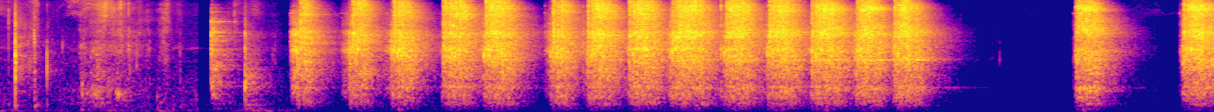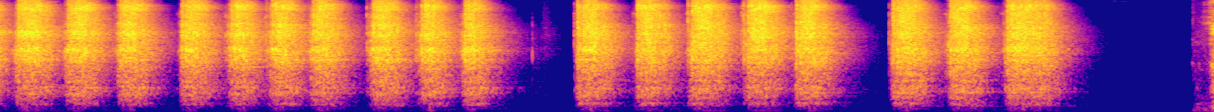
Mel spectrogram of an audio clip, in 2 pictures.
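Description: Repeated metal hammer blows knocking the center bearing off a Toyota Hilux drive shaft, loud rhythmic bursts of rapid strikes separated by short pauses.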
